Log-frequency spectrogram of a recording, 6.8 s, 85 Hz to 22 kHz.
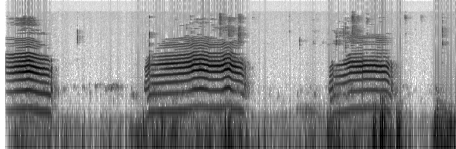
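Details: Adult herring gull calling while younger gulls listen, on the seafront at Eastbourne, East Sussex, UK, 18 April 2021 at 6.30pm: three drawn-out, nasal, mewing calls, each under a second, with a low rumble of wind or surf beneath.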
